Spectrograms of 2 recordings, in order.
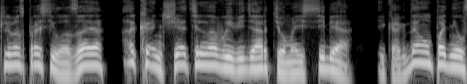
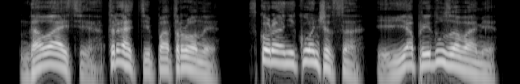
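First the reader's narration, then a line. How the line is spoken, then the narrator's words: Mocking laughter. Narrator (Russian): снова рассмеялся самозванный Зевс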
